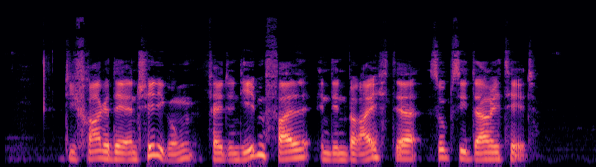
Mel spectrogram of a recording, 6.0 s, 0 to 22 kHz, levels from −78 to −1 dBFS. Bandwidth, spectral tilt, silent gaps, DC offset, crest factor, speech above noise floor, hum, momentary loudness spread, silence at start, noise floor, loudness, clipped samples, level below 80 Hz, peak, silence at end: 15.5 kHz; -5.5 dB/octave; none; under 0.1%; 18 dB; 44 dB; none; 11 LU; 0.65 s; -65 dBFS; -21 LUFS; under 0.1%; -62 dBFS; -4 dBFS; 0.65 s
